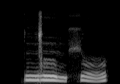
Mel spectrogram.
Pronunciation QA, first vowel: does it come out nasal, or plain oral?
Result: nasal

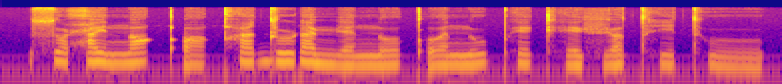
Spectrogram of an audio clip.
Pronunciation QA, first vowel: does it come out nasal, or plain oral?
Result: oral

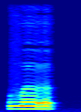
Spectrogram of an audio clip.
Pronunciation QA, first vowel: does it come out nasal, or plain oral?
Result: oral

